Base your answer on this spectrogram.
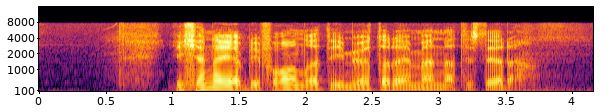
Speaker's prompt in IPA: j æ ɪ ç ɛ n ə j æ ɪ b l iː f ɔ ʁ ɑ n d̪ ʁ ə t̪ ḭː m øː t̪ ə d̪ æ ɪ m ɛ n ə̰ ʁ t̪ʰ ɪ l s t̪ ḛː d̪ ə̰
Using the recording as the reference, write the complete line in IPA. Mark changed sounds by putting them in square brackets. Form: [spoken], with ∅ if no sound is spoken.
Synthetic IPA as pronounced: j æ ɪ ç ɛ n ə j æ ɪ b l iː f ɔ ʁ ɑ n d̪ ʁ ə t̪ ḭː m øː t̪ ə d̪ æ ɪ m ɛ n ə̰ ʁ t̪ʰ ɪ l s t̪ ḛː d̪ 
